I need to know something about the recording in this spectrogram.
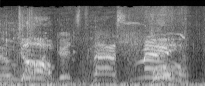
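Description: Swords clash.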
